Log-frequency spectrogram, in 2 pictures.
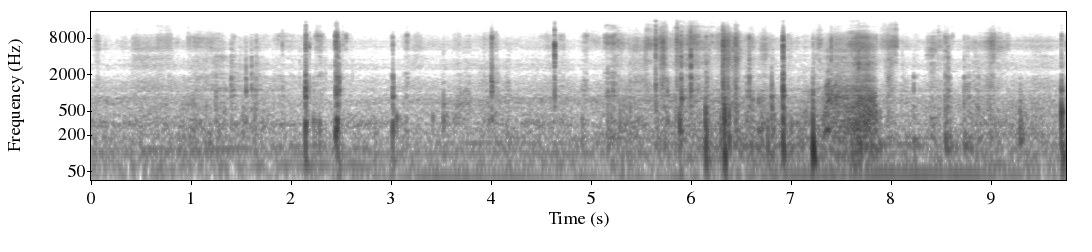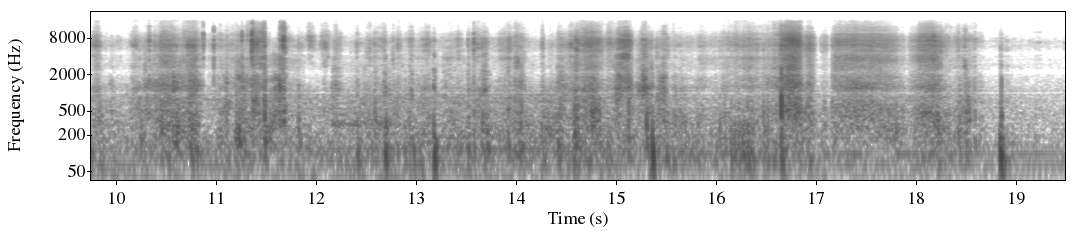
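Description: A fabric tool bag being handled: the nylon case rustles in several bursts, with scattered sharp clicks from the metal drivers and fittings inside it.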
